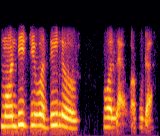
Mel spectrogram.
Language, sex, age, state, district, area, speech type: Odia, female, 18-30, Odisha, Nuapada, urban, conversation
